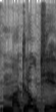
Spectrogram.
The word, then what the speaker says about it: Mathlouthi: Se escribe Emel, como suena, E-M-E-L. Emel. Y el apellido es Matlouti, es M-A-T-H-L-O-U-T-H-I.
